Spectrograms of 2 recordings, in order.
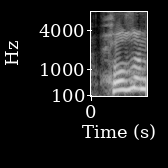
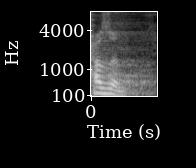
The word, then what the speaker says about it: حزن: کوئی حزن نہیں ہے۔ حزن ہم اپنی اردو زبان میں کہہ دیتے ہیں، یہ حزن اس کا صحیح تلفظ عربی زبان کے اندر، حزن، کوئی غم و حزن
